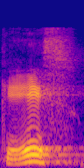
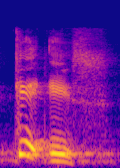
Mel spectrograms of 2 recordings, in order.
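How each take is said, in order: First: The word 'que' is said without stress. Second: The word 'qué' is said with stress. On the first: It states what something is. "ojo con cómo lo estoy acentuando" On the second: It asks what something is. "la primera es una incógnita"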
